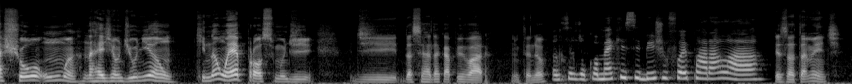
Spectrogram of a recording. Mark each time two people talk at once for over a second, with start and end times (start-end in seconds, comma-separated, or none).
none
